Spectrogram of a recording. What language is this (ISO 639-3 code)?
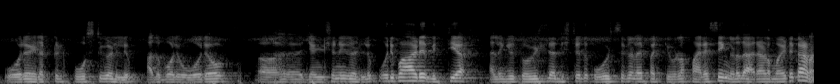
mal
